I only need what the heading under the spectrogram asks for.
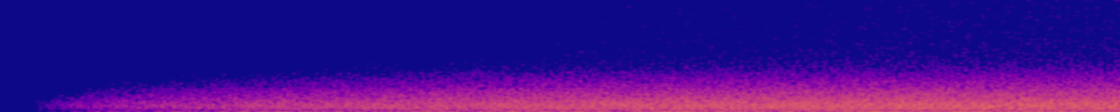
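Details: A steady roar of wind or engine-like noise swells over the first second and then holds, with no animal voice standing out.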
